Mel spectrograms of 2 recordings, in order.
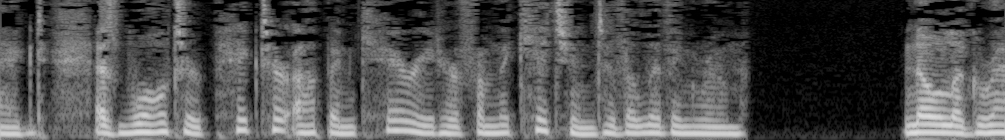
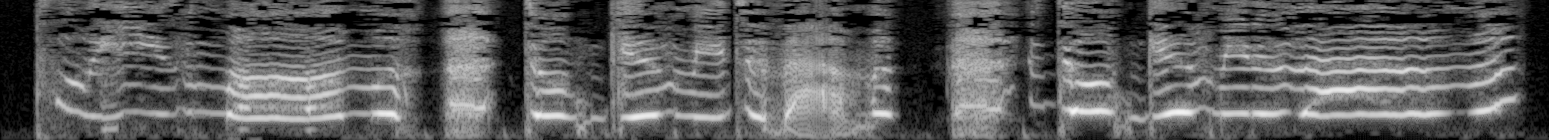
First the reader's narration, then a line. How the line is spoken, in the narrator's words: Nola kept screaming over and over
